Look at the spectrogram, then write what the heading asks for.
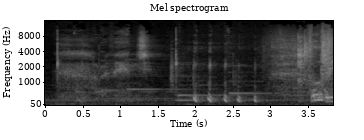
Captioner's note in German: Kichert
